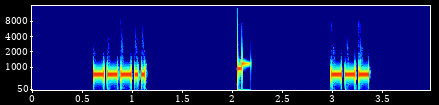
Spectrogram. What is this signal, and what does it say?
Morse code, heard as a keyed tone, about 33 wpm, 700 Hz. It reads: 8 O
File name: Single-Letter-Number-35wpm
